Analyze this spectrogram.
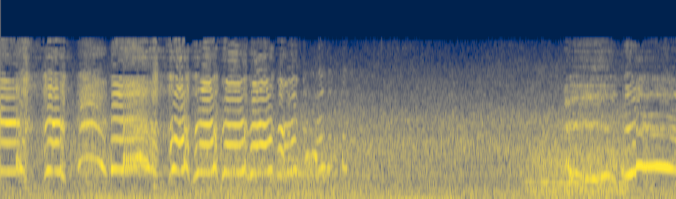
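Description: A woman crying hard in short, high-pitched sobbing wails, which break off for a couple of seconds of steady traffic hum before a long, falling wail near the end.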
